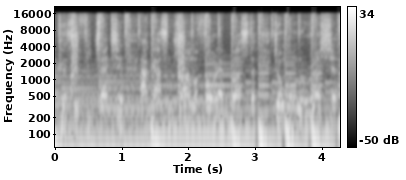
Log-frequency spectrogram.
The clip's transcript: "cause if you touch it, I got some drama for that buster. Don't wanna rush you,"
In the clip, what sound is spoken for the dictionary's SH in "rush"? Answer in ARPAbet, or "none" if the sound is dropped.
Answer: SH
